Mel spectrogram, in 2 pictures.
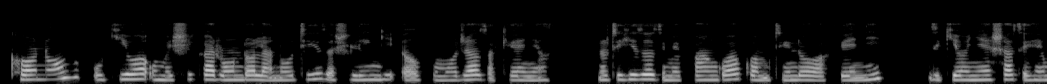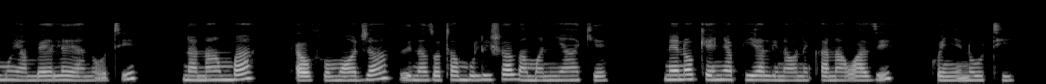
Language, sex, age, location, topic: Swahili, female, 18-24, Kisumu, finance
